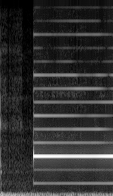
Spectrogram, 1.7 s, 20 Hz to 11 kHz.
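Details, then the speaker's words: 2012 Gravely ZT 52-inch zero-turn mower, no-start diagnosis at the 4-post starter solenoid: silence, then a steady high tone from the power probe on the black solenoid wire, indicating a good ground. "okay you hear there's no tone that's doing nothing to watch this next wire that tells me we got a good ground"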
